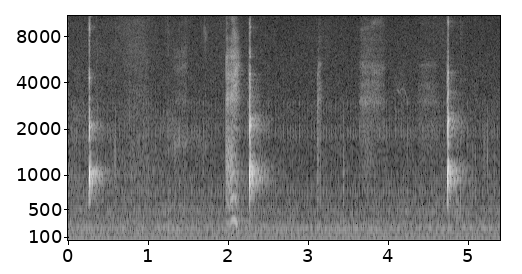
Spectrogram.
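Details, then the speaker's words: Infant about 3 weeks old with hiccups during tummy time: three sharp, brief hiccups at irregular intervals over about five seconds in a quiet room. "Yeah, are we doing some tummy time? And also having the hiccups? Are you almost 3 weeks old?"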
